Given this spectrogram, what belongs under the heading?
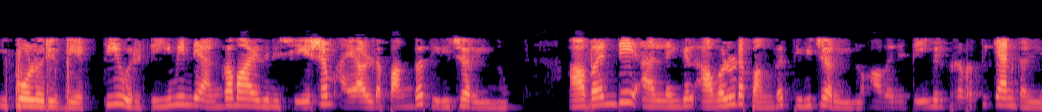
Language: Malayalam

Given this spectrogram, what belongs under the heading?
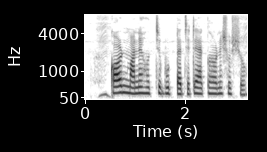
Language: Bangla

